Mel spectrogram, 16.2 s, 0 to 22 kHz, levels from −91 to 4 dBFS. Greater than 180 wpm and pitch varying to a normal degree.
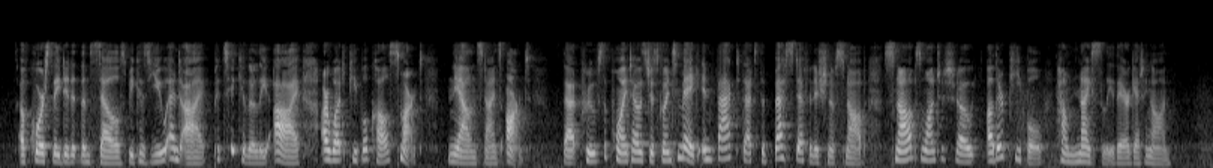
No: average, 190 wpm; wide, 6.2 semitones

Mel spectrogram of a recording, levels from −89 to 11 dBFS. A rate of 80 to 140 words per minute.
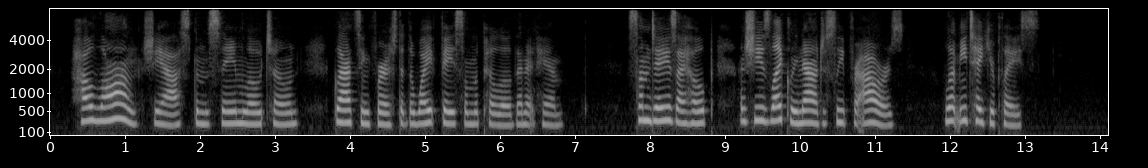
No: average, 165 wpm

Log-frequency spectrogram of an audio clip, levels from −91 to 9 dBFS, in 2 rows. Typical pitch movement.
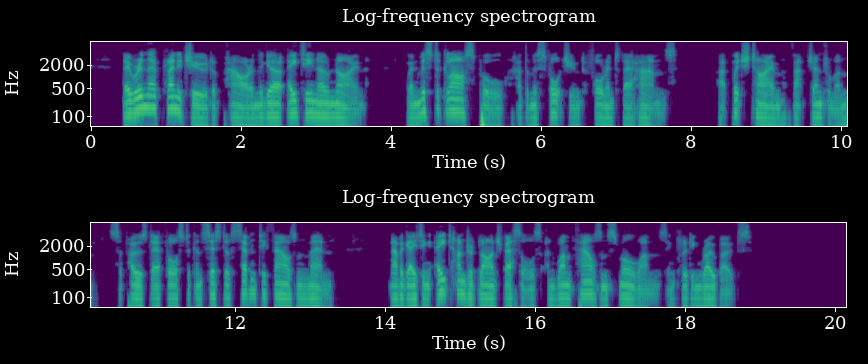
Yes: average, 4.2 semitones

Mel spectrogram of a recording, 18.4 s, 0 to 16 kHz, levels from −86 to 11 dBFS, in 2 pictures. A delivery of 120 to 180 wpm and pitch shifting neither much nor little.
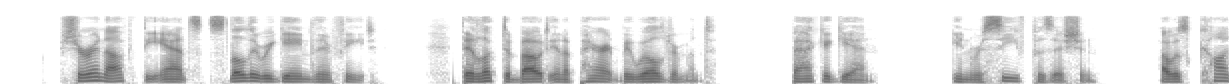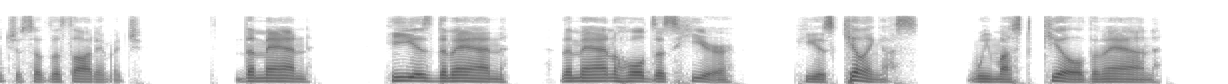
Yes: average, 150 wpm; average, 3.6 semitones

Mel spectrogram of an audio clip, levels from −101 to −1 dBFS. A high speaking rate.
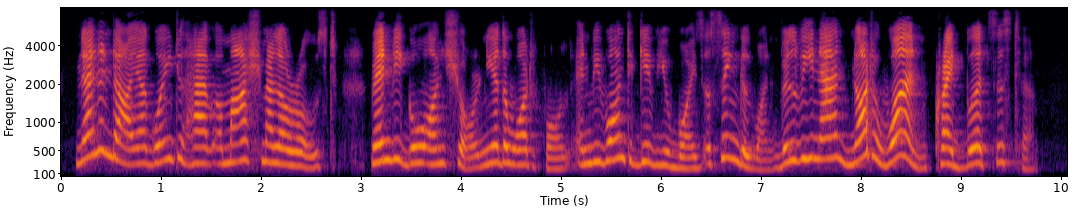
Yes: fast, 215 wpm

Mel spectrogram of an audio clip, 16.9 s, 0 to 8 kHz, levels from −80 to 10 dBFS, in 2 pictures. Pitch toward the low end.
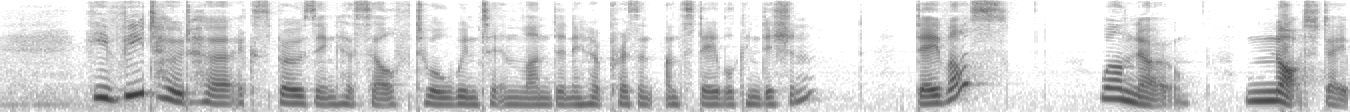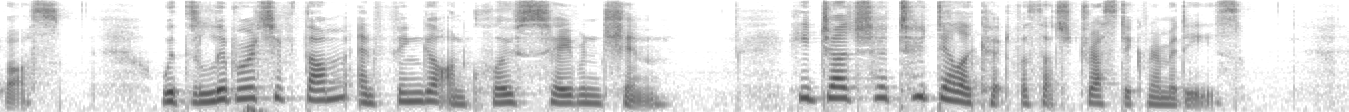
No: medium, 170 Hz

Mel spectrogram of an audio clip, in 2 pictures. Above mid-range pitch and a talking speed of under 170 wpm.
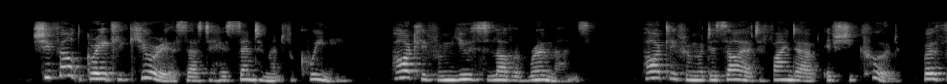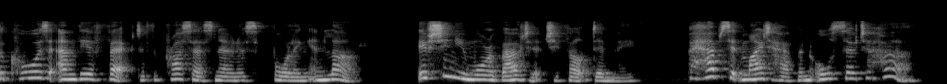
No: high, 215 Hz; average, 175 wpm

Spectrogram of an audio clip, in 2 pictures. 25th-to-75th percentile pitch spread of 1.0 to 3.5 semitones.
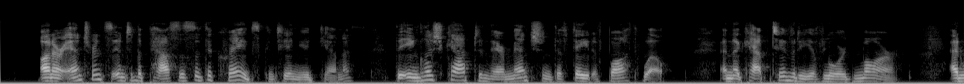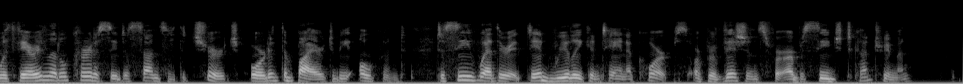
No: average, 4.3 semitones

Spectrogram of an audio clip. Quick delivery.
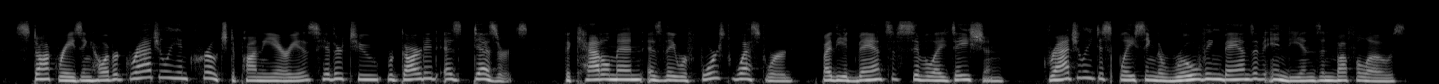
No: average, 140 wpm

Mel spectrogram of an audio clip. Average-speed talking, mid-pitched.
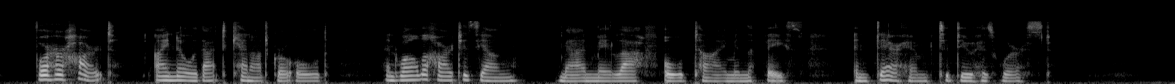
Yes: average, 155 wpm; medium, 160 Hz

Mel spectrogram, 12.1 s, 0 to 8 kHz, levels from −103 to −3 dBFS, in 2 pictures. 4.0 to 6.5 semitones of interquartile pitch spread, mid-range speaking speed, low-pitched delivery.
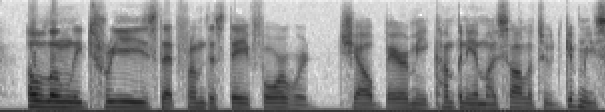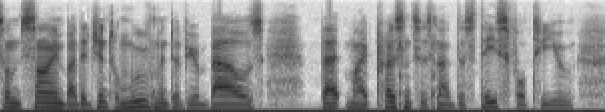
No: average, 3.2 semitones; average, 170 wpm; low, 125 Hz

